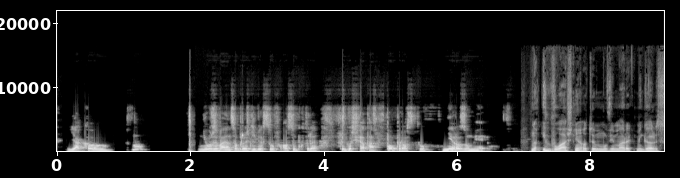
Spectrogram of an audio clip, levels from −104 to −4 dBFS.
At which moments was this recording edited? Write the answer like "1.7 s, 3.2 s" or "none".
2.1 s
